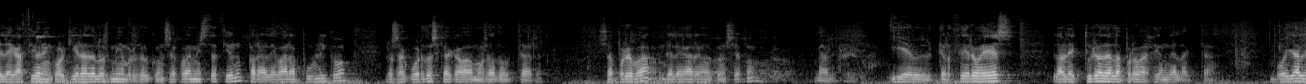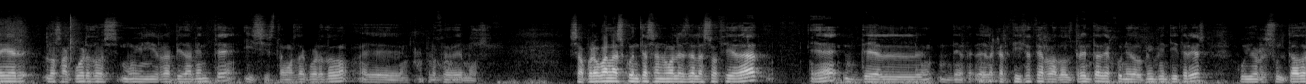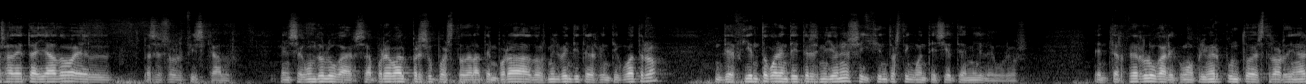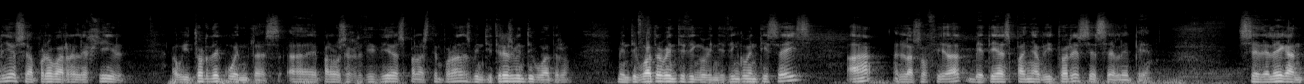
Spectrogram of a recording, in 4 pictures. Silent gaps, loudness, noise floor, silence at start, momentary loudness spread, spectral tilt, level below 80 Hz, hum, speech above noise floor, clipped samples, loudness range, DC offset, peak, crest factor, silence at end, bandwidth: none; -23 LUFS; -46 dBFS; 0 s; 15 LU; -7 dB/octave; -46 dBFS; none; 23 dB; under 0.1%; 5 LU; under 0.1%; -4 dBFS; 20 dB; 0 s; 12.5 kHz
